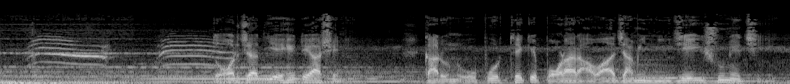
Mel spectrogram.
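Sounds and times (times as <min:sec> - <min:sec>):
fat cat meowing in a courtyard: 0:00.2 - 0:02.5
speech: 0:02.2 - 0:03.6, 0:04.3 - 0:07.8.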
